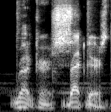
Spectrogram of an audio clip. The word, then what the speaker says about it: Rutgers: Rutgers, how do I say that? – Rutgers, that's it.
